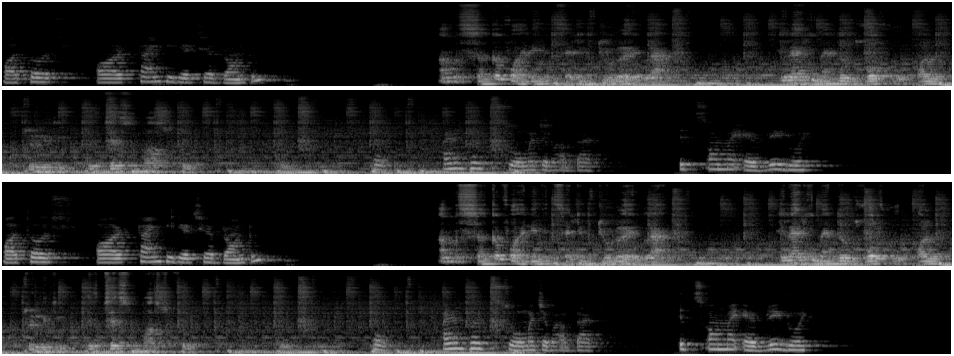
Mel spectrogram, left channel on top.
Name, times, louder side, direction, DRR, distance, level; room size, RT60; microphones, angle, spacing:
voice 1, 0.0-2.6 12.7-12.8 13.2-13.4 13.9-15.4 16.3-17.5, right 4 dB, 75° right, 0.5 m, -32 dB
voice 2, 4.4-6.7 7.7-9.4 9.7-11.4, right 1 dB, 50° right, 2.3 m, -29 dB
sound 1, 5.3-14.7, equal, 10° right, 3.6 m, -32 dB
9.1 x 8.1 x 2.9 m
head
